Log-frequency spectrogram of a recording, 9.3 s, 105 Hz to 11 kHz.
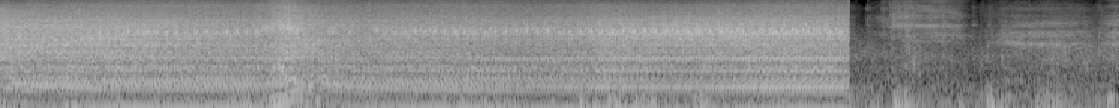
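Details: Rover 216 SLi with Honda D-series engine, just after rocker cover gasket replacement: even four-cylinder idle holding a steady pitch for seven seconds with no top-end ticking, then a clean shut-off.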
